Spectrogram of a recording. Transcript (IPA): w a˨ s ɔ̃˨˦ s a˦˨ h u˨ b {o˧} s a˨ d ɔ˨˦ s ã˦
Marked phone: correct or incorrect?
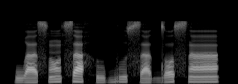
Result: incorrect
